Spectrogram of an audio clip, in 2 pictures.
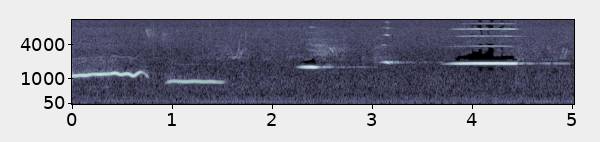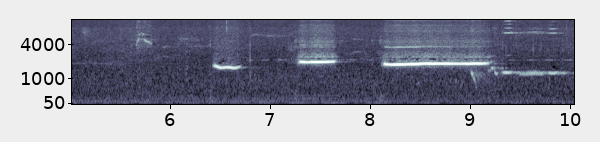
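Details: At Griffith Pioneer Park Museum on World Listening Day 2023, a Pied butcherbird and a person exchange whistled phrases: flute-like notes, mostly steady and level, a wavering opening tone and a long falling glide near the end.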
